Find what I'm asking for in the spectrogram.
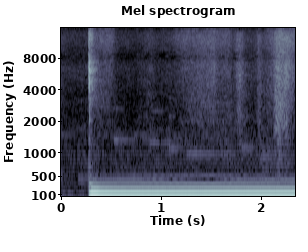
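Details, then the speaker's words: Radio/subwoofer amplifier: loud, steady low buzz-hum starts the instant it powers on, traced to a failed 2030 amplifier IC in the tweeter section, to be replaced. "Okay, so this radio is producing like a funny noise. So that's the problem for this thing."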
